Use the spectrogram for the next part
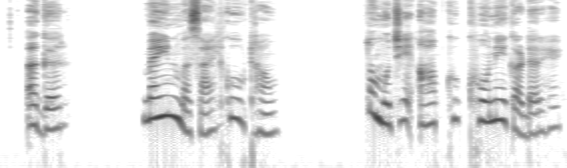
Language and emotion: Urdu, fearful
